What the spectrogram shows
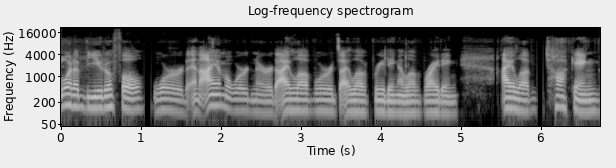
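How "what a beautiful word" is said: normal talking voice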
